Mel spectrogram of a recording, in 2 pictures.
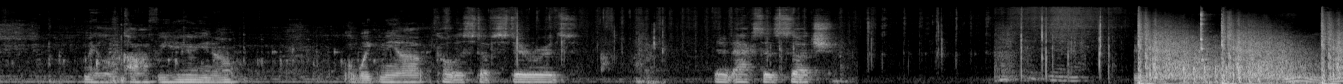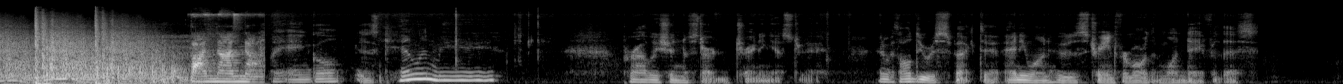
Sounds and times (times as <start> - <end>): Speech: 0.8 - 2.4, 3.4 - 5.8, 7.2 - 8.5, 15.4 - 17.7, 19.7 - 26.0.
